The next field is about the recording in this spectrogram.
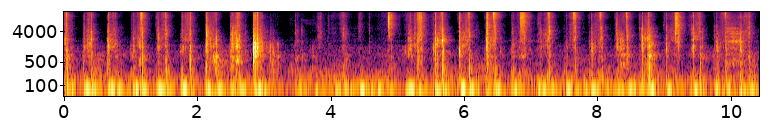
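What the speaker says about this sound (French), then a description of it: "On va prendre quelques cartes au hasard et puis on verra" Oracle cards are riffled and drawn by hand in a quiet room, giving repeated sharp papery flutters and taps in an uneven rhythm, close and fairly soft, with no voices.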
